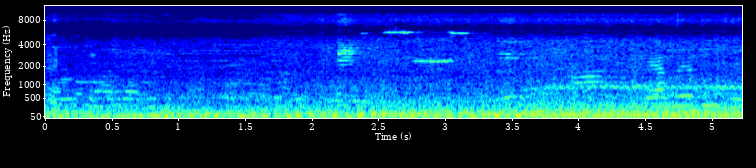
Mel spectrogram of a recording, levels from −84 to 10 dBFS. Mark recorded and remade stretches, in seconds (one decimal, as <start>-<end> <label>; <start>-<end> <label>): 0.0-0.9 recorded; 0.9-1.6 remade; 1.6-5.2 recorded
